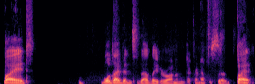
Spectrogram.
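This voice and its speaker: A young man with a low-pitched voice, recorded close and dry, hosts a conversational podcast. He speaks earnestly, placing deliberate emphasis on his phrases like an interviewer with a point to make. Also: a little mellow, dry recording.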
